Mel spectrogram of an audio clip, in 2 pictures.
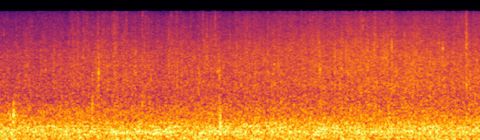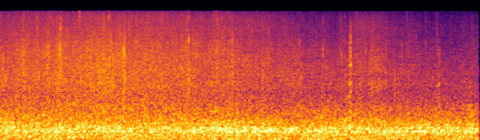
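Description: Steady rush of wind, with faint scattered crunches of footsteps on a volcanic gravel path.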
